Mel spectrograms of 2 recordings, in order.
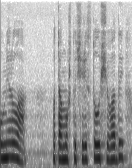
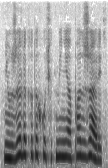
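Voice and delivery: usual speaking voice

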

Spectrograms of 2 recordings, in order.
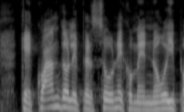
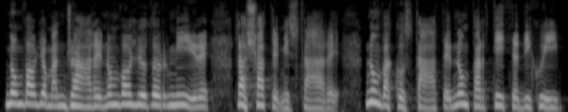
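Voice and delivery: higher, pleading refusal; distraught young woman; 10 semitones higher, 3 dB louder than usual. Acted. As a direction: beg to be left alone, on edge.

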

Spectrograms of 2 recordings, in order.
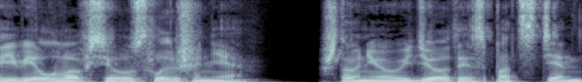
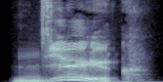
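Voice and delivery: fierce bark; 3 semitones higher, 3 dB quieter than usual. Acted. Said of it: "Бернард гаркнул люто".

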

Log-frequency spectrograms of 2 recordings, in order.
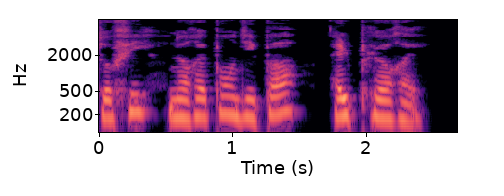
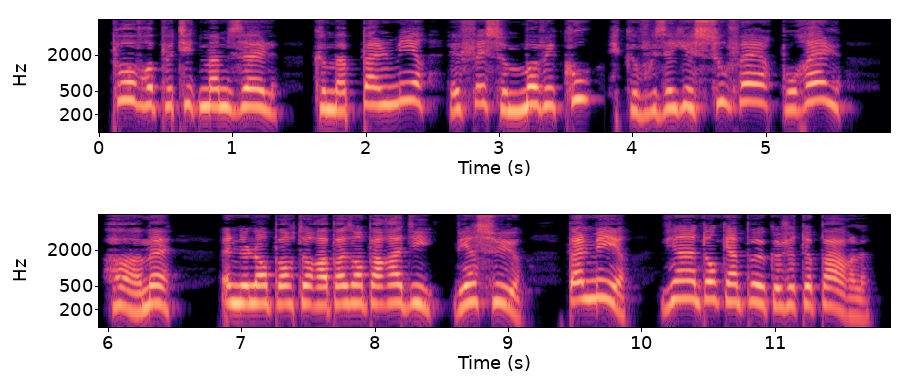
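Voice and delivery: loud, higher-pitched outrage; indignant; 4 semitones higher, 7 dB louder than usual. A narrator's reading. Gardener learns her daughter's misdeed, loudly indignant. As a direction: exclaim hotly, then summon the culprit. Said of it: "elle prit un air indigné".

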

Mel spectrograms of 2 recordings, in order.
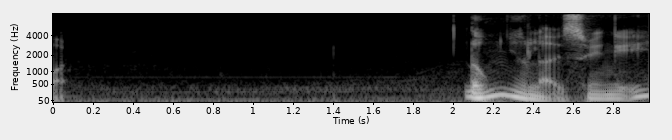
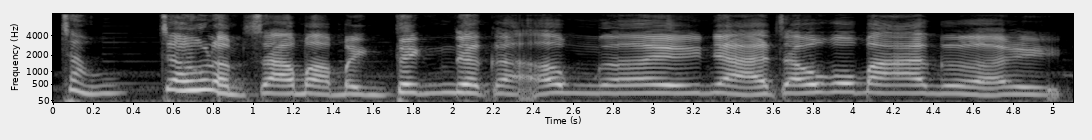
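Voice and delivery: high, slow, pleading lament; grieving mother, tearful; 13 semitones higher, 3 dB louder than usual. Acted. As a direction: pour out grief to the old man.

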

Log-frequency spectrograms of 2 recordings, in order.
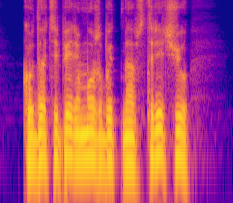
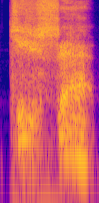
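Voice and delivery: threatening whispered hiss; menacing hiss. A narrator's reading. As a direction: hiss it as a warning. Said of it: "угрожающе зашипел Горелов".

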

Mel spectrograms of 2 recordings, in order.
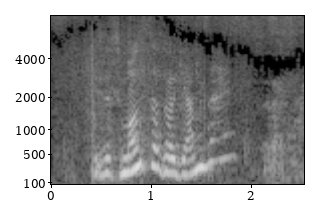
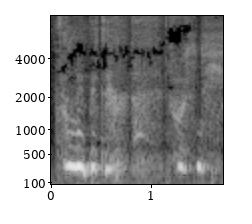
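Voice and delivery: flehend; 7 semitones higher than usual. Acted. Gloria fleht Tommy an.

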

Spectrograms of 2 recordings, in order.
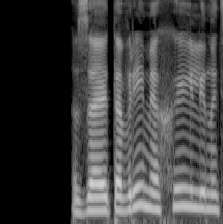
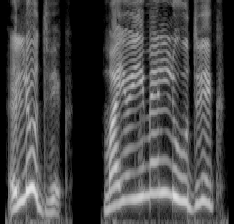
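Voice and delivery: loud furious shout, higher pitch; 8 semitones higher, 6 dB louder, slower than usual. A narrator's reading. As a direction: stamp and shout the name furiously. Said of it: "яростно топнул ногой".

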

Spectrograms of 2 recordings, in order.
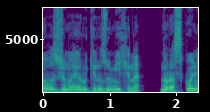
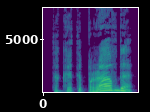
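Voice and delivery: mild, slow, higher astonished question; crying out; 6 semitones higher, slower than usual. A narrator's reading. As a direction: draw out the question in disbelief. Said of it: "вскричала Пульхерия Александровна". (удивлённо, протяжно)

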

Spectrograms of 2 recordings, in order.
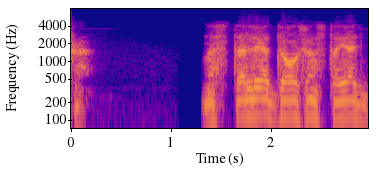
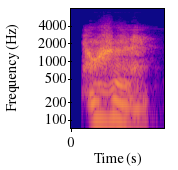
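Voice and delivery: fearful exhale; 2 semitones lower than usual. Acted. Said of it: "со страхом выдохнул он".

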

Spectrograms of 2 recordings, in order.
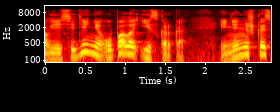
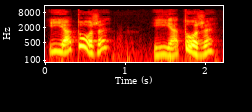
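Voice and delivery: high, loud, insistent nanny voice; pointed reminder; 10 semitones higher, 8 dB louder than usual. A narrator's reading. Nanny reminds villager she is a witch too, pointed. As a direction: press the point with each repeat. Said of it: "напомнила нянюшка Як".

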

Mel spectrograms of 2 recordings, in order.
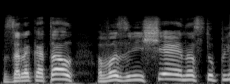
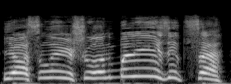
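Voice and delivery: much higher, slow eager exclamation; exclaim; 9 semitones higher, 3 dB louder, slower than usual. Acted. Bernard pretends to hear, exclaiming eagerly. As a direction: fake the rapture eagerly. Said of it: "воскликнул".

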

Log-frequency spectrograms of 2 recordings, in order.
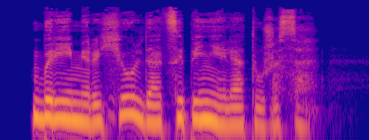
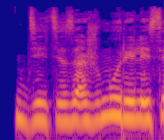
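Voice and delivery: plain reading voice

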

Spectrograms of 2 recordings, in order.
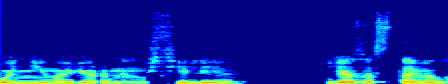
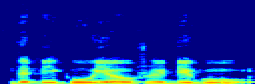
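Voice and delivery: loud, higher-pitched hurried assurance; raised voice, conceding under pressure; placating call back; 6 semitones higher, 5 dB louder than usual. A narrator's reading. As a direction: call back to appease while running off. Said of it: "примирительно отозвался удаляющийся голос первого".

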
